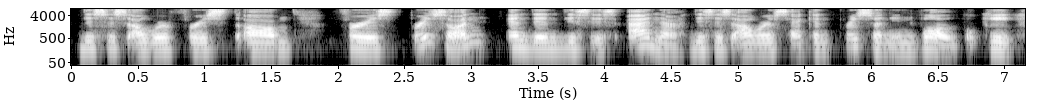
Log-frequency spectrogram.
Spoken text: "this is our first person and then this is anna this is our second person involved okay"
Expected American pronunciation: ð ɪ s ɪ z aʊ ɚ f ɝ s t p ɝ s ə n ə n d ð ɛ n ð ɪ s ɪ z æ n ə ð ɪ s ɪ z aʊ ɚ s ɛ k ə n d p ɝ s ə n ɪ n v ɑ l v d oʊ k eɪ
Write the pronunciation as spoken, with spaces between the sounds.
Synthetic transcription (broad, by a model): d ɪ s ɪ s aʊ ɚ f ɝ s t p ɝ s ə n ə n d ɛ n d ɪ s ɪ s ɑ n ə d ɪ s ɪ s aʊ ɚ s ɛ k ə n d p ɝ s ə n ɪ n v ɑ l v oʊ k eɪ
